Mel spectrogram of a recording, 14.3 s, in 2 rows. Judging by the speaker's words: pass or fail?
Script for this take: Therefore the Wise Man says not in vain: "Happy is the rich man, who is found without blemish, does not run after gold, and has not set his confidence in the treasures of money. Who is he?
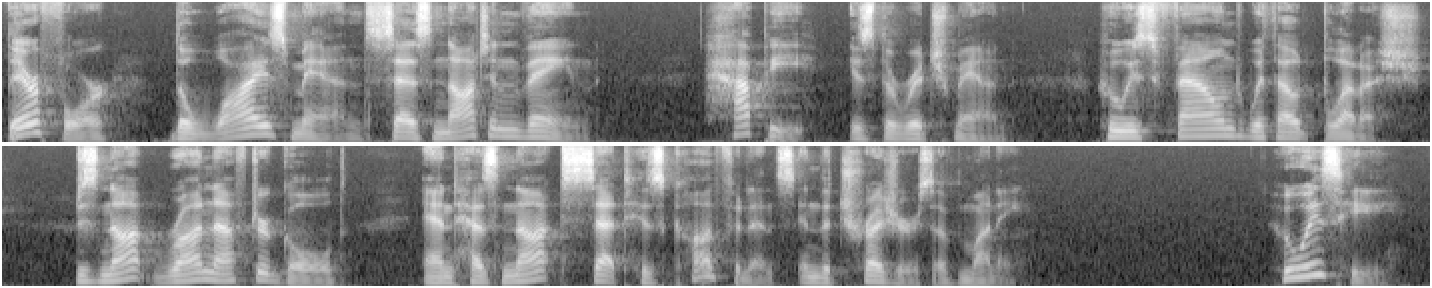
pass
